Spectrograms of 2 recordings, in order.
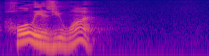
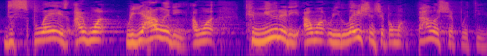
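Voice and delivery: loud, raised, insistent declaration; God's impassioned plea; 5 semitones higher, 7 dB louder than usual. Acted. Preacher speaking as God seeking relationship, impassioned appeal. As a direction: press each want with fervor, easing at the end. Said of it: "The idea is".

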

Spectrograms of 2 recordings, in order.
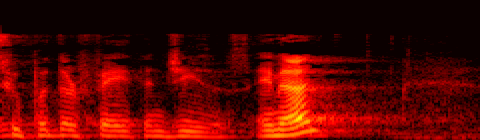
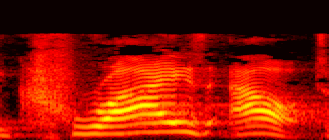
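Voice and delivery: louder, drawn-out emphasis; emphatic cry; 3 semitones higher, 10 dB louder than usual. Shown as a demonstration. Preacher stressing how Jesus spoke, loud drawn-out emphasis. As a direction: stretch it out and push the volume. Voicing the verb he explains.

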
